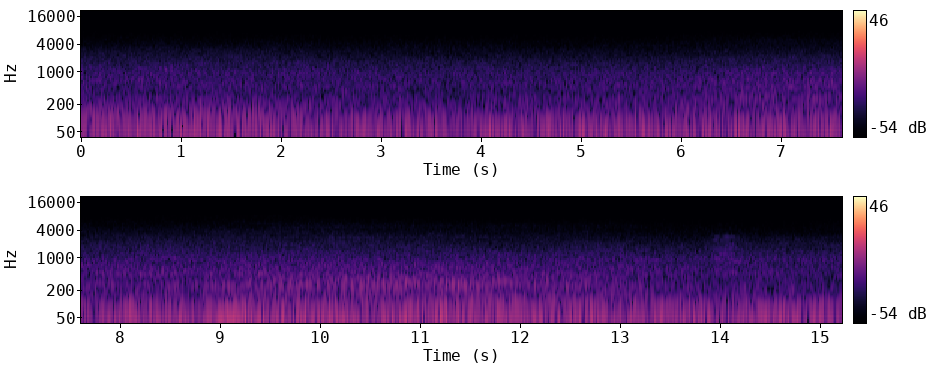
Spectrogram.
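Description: City street traffic noise, a steady rumble of passing vehicles, with a motor vehicle growing louder and passing about nine to twelve seconds in.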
